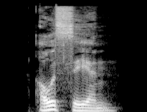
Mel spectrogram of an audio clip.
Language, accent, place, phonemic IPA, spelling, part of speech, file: German, Germany, Berlin, /ˈaʊ̯sˌzeːən/, Aussehen, noun, De-Aussehen.ogg
- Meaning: look, appearance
